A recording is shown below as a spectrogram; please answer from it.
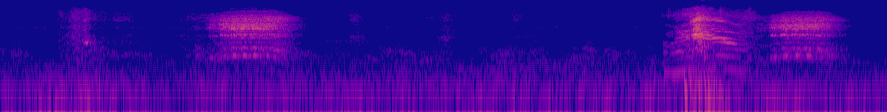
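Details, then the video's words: Angry domestic cat giving drawn-out, harsh, strained meowing calls, one near the start and a louder double call toward the end, separated by quiet stretches with low background rumble. "Angry cat"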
